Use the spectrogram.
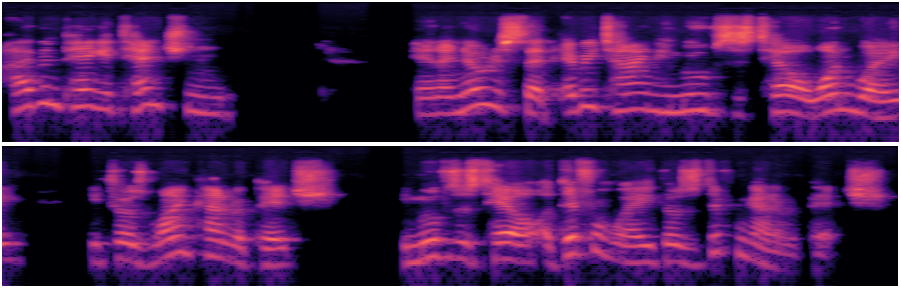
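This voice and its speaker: A man voicing an eager young female possum baseball player, pleading and excited as he reads his story aloud. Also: high-pitched, fairly quick, voice pushed up. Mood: explaining.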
